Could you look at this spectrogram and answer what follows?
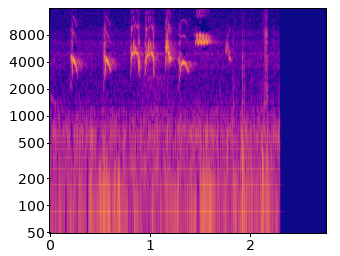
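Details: Kozlov's bunting on its territory in Tibetan Plateau mountains, singing a short phrase of about eight high, clear, chirped notes, some slurred downward, one drawn-out whistled note near the end, then sudden silence.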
